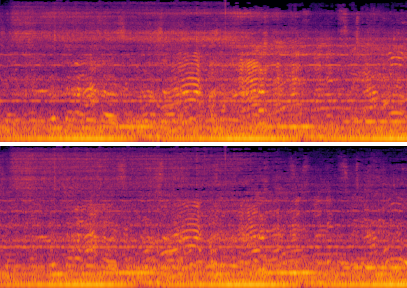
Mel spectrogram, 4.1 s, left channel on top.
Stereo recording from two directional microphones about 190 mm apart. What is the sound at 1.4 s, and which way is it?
Vehicle, 35° right (ahead or behind).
